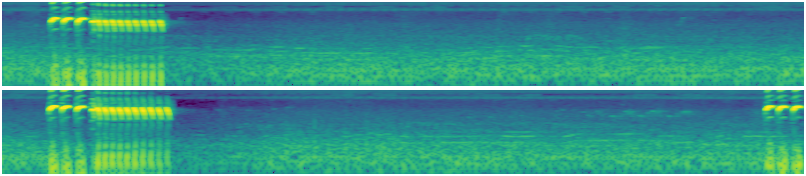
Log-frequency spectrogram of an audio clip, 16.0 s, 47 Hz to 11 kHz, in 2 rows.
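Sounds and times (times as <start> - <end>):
bird song with trill: 0.0 - 2.0, 8.5 - 11.2, 12.5 - 16.0.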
